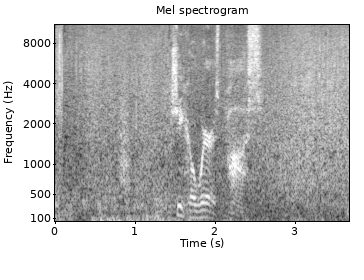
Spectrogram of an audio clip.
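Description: A man speaks quietly in a low voice close by.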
